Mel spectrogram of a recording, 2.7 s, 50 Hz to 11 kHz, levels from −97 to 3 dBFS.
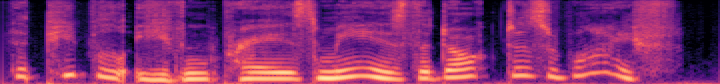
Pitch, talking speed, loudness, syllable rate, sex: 240 Hz, 200 wpm, -15 LUFS, 5.1 syllables/s, female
